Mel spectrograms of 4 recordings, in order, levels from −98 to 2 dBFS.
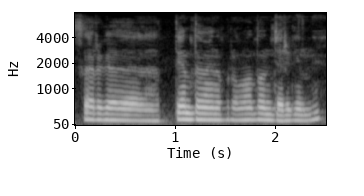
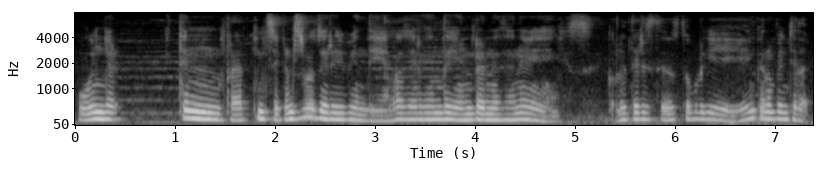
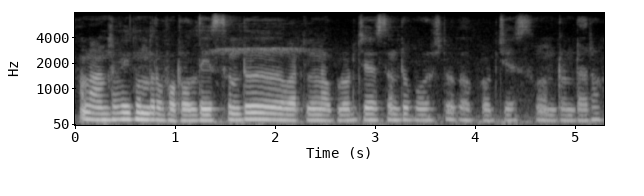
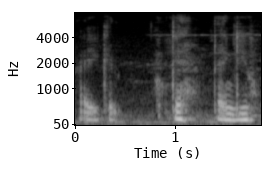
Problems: constant background noise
